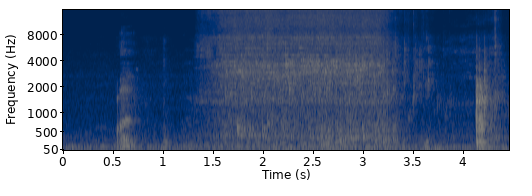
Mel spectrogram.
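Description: Water runs from a tap over a Kopperkant razor, starting briefly, then a steady splashing stream for about two seconds, with small clicks and taps before and after.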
